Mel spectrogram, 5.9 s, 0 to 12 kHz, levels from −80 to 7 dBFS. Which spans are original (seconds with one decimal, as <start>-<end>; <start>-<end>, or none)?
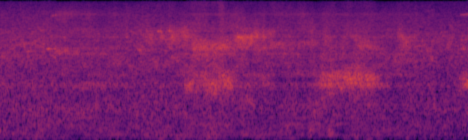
0.0-0.7; 1.6-2.2; 5.2-5.9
